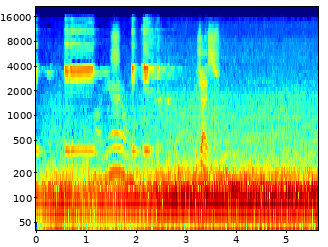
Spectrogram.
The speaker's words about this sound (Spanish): Miren la cantidad de carros que transitan en este momento donde está ocurriendo ahí está dando reversa.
